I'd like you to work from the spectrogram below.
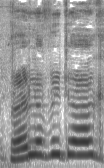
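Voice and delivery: high gushing coo; overwhelmed by cuteness. Real, not acted. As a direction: squeal over the cute puppy. Gushing over the puppy.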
